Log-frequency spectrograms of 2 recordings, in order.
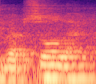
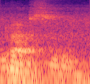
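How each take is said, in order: First: The stress is on the second syllable. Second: The stress is on the first syllable. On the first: The speaker calls it right. "que eso es lo correcto gramaticalmente" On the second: The speaker calls it wrong. "una acentuación indebida"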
